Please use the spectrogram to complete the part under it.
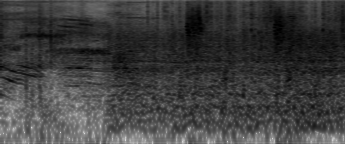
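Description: Fantasy battle sound effects clash and crackle with magic blasts.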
